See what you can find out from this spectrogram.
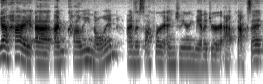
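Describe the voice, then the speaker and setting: A woman with an American accent in an ordinary speaking voice, medium in pitch with ordinary variation, at a moderate pace with hardly any pauses. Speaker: software engineering manager, panelist. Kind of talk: panel discussion.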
